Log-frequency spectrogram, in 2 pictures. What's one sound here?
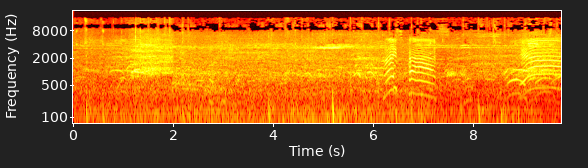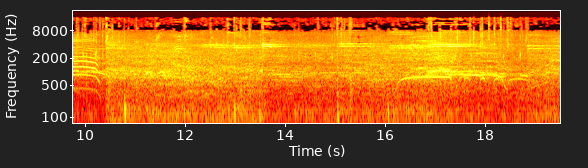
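Young women players shout and call out to each other.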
